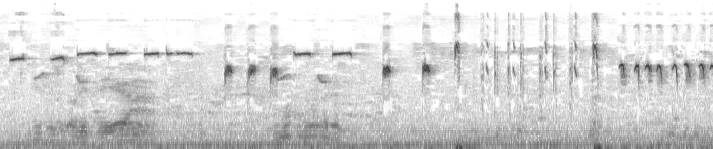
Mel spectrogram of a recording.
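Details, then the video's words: Sunbird, known locally as kolibri ninja, singing in full voice as a lure for training other birds; high thin whistled notes and rapid chips near the top of the range, ending in a fast run of repeated sharp notes, with faint lower sounds beneath. "kolibri ninja gacor cocok untuk pancingan atau maateran burung bahan"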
